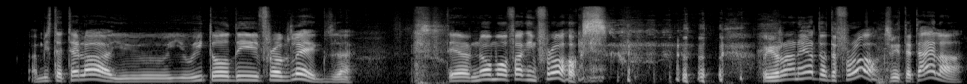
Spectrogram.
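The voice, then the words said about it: Put-on mixed Italian-French accent. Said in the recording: “Sounds a bit Italian. ... that's the Italian bloke. He's lived in France a long time, so he's got a bit of a mixed accent. ... It sounds like the Italian bloke who's lived in France for a long time, moved to Australia, started driving a taxi.”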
